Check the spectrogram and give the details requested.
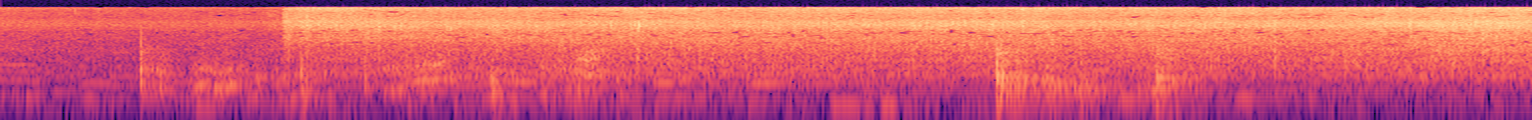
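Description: Chopped tomatoes hitting hot oil and fried onions in a metal kadai, breaking into a steady sizzle about a second and a half in. A few sharp knocks of the spatula against the pan come near the start and around five and six seconds. Soft background music plays underneath.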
